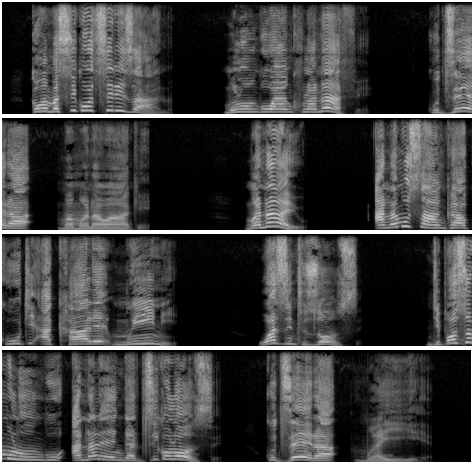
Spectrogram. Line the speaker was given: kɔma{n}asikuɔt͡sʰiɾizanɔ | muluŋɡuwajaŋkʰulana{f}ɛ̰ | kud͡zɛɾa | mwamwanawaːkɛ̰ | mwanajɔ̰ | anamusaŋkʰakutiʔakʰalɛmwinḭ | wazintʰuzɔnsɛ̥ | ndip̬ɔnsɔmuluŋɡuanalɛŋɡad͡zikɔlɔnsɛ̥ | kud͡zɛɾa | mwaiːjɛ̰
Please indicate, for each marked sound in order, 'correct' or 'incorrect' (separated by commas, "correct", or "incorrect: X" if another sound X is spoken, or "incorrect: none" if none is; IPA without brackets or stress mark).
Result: incorrect: m, correct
